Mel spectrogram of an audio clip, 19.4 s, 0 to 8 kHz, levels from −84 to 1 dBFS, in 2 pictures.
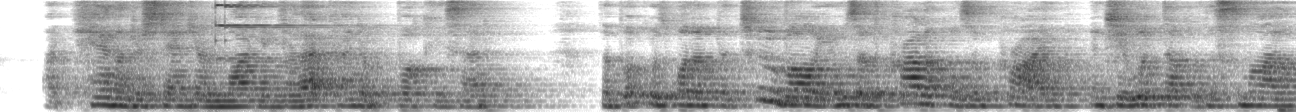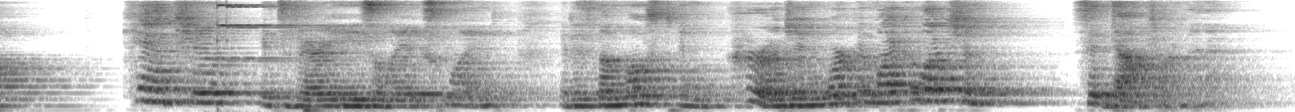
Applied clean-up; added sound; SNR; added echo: none; Bicycle; 15 dB; reverberation time 1.2 s.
